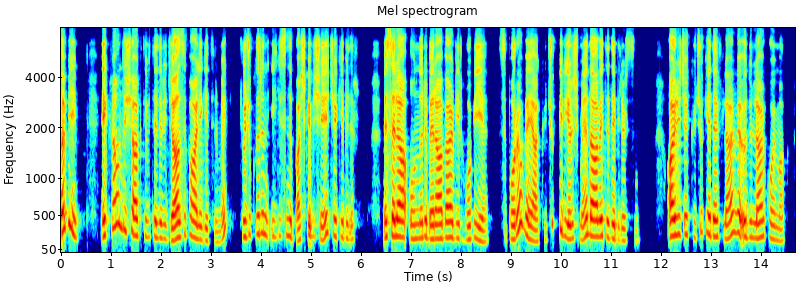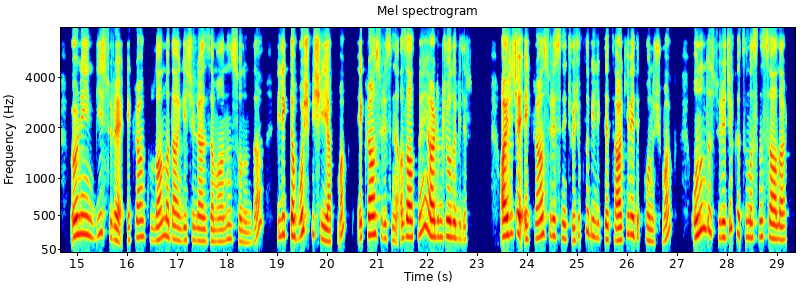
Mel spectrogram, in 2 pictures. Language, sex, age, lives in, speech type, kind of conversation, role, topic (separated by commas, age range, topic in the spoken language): Turkish, female, 40-44, United States, read, expert-assistant, expert, Gelişen iletişim teknolojileri aile ilişkilerini nasıl etkiler?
